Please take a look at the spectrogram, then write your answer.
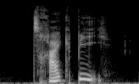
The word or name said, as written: Bi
